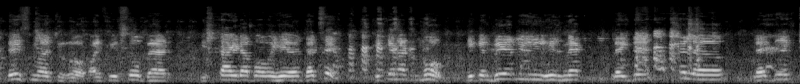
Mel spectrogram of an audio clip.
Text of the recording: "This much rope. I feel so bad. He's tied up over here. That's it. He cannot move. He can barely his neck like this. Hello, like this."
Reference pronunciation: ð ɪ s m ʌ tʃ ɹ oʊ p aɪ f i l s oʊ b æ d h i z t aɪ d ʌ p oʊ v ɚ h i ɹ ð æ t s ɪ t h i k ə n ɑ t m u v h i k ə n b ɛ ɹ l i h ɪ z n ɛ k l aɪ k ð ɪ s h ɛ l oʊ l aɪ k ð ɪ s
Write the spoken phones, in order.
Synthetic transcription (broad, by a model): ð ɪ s m ʌ tʃ ɹ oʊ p aɪ f i l s oʊ b æ d h i s t aɪ d ʌ p oʊ v ɚ h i ɹ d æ t s ɪ t h i k ə n ɑ t m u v h i k ə n b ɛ ɹ i h ɪ z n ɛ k l aɪ k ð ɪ h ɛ l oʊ l aɪ k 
